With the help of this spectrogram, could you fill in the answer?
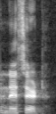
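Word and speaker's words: Knesset: जैसे हम नॉन को पढ़ते हैं तो नॉन में के साइलेंट रहता है, ऐसे ही नेसेट में के साइलेंट है, नेसेट लिखा जाता है।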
